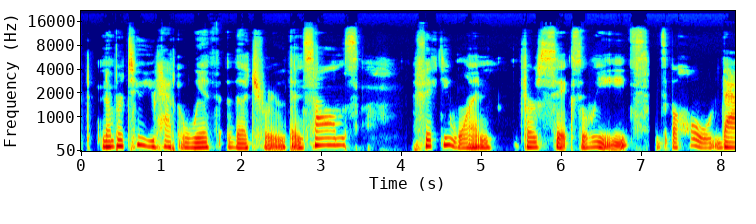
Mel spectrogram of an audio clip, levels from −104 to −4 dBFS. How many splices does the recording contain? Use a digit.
1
